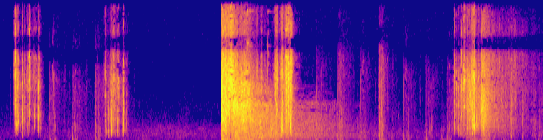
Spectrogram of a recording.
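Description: Sniper gunfire in Call of Duty Mobile, a sudden loud crack followed by a sustained burst of shooting, with scattered sharp game sounds before and after.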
